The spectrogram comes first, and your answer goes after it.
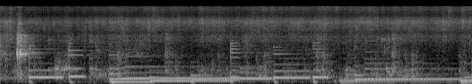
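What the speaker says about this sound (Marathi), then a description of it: "इथे आपण कांदा गोल्डन होतपर्यंत" Onion fries in a pan with a constant close sizzle, while low humming tones and a few sharp spatula scrapes and taps cut in and out; no speech is heard.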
